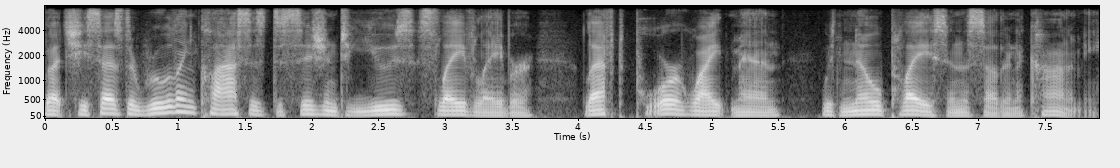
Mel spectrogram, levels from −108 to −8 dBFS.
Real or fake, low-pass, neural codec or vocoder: real; 7.2 kHz; none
